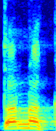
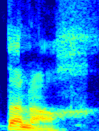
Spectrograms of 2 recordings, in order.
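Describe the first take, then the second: First: The word ends with a hard k sound. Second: The word ends with a raspy kh sound. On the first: The speaker calls it wrong. "यानी इसको तनक़ नहीं पढ़ेंगे" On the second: The speaker calls it right. "इसको पढ़ेंगे तनख़"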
